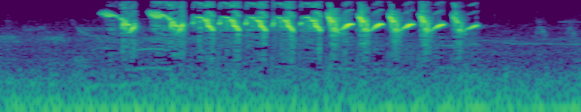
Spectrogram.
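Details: A singing male goldfinch gives a two-second unbroken run of fast, liquid, downward-sweeping high notes, evenly spaced and ringing, over a soft low hum.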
